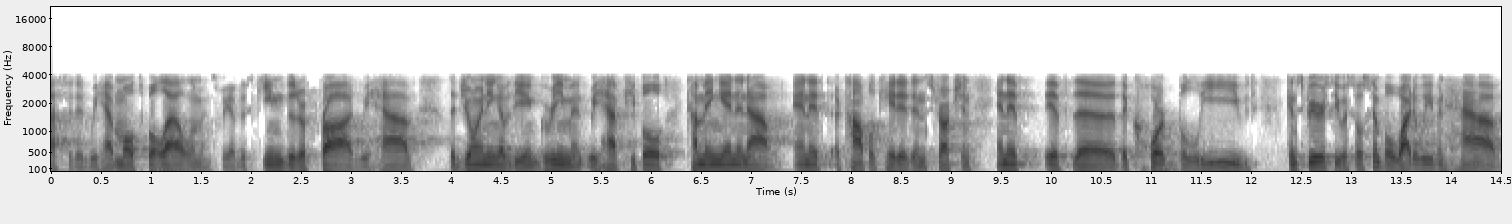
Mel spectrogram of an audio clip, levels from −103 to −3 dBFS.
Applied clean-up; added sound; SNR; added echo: none; none; none; none.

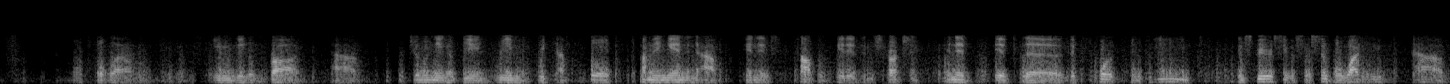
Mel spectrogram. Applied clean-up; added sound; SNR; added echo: neural mask model RNNoise.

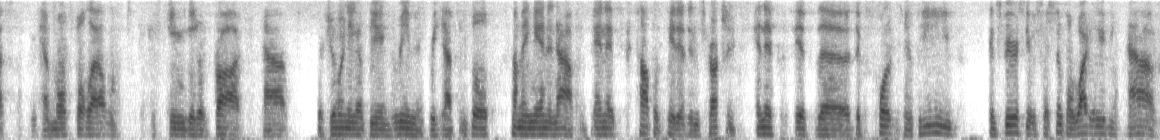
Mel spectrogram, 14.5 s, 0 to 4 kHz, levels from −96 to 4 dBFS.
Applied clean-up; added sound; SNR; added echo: neural mask model Resemble Enhance denoiser.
